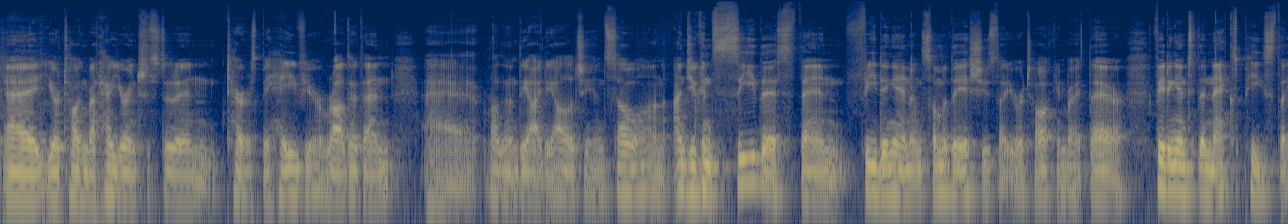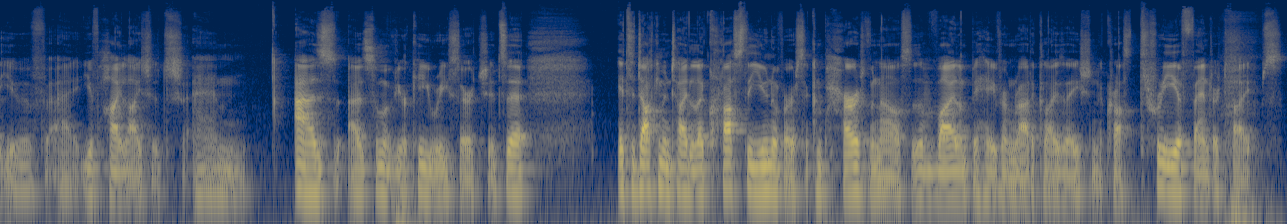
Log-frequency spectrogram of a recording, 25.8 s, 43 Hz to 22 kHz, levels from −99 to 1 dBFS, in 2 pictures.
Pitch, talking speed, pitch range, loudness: 100 Hz, 180 wpm, 95-110 Hz, -34 LUFS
